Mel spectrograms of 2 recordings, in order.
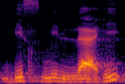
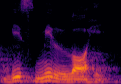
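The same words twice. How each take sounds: First: The L in Allah is said light and thin. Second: The L in Allah is said heavy and emphatic. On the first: The speaker calls it right. "on dit ici Bismillahi" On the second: The speaker calls it wrong. "et non Bismillahi"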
